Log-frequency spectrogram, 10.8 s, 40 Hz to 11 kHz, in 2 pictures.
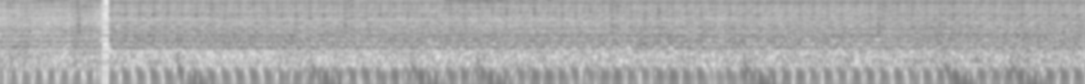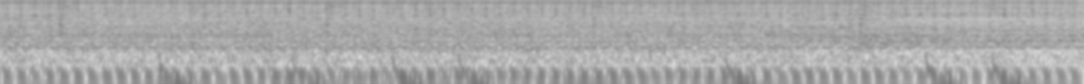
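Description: Suzuki Burgman 125's single-cylinder four-stroke engine idling steadily, with a brief break about half a second in.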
